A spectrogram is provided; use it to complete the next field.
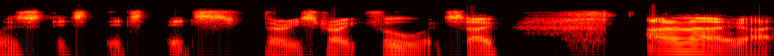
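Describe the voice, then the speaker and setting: In a dry, close recording with no echo, a man with an English accent talks very fast in a bright, sharp tone. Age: 60s. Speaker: entertainment lawyer. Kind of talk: panel discussion. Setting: video call. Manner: halting.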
